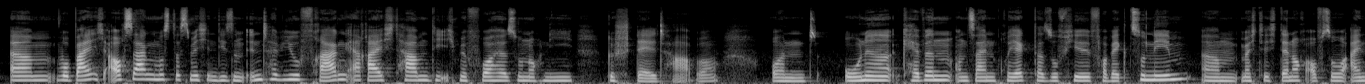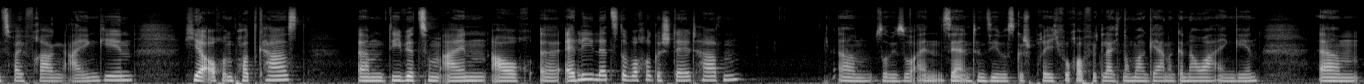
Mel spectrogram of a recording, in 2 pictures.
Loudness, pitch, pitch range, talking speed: -21 LUFS, 175 Hz, 165-195 Hz, 160 wpm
